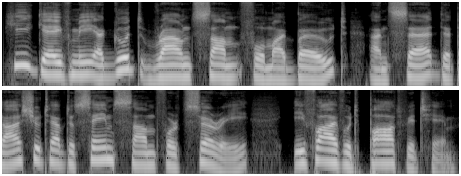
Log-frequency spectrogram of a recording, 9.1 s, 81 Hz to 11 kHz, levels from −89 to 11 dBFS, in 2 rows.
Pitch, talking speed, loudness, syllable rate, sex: 145 Hz, 175 wpm, -18 LUFS, 3.4 syllables/s, male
